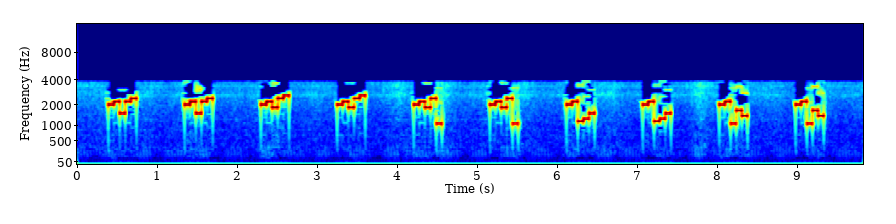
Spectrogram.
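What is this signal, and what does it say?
Five-tone selective call (ZVEI), heard as quick runs of five tones, tones of about 70 ms. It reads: 89590 89590 89700 89700 89701 89701 89235 89235 89164 89164
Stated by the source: ZVEI five-tone selective call received by SDR.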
